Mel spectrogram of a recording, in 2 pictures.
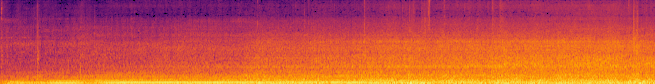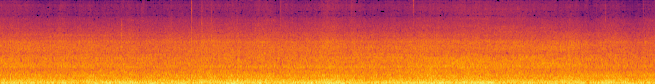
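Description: Car driving, heard from inside the cabin. The sound rises from quiet in the first two seconds into a low steady engine drone that holds until about eight seconds in, then a steady rush of tyre and road noise continues.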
